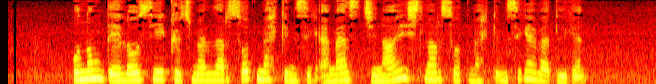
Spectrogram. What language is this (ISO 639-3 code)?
uig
